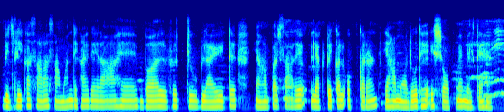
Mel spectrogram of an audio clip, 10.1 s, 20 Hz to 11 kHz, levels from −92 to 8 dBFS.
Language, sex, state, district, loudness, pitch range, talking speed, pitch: Hindi, female, Jharkhand, Jamtara, -33 LUFS, 125-140 Hz, 135 wpm, 135 Hz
